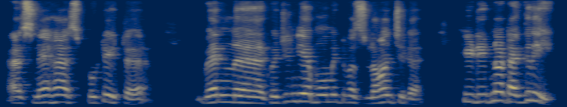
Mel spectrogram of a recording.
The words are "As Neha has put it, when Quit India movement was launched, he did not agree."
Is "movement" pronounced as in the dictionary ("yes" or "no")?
no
